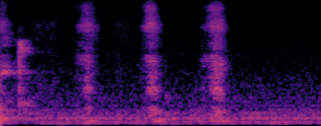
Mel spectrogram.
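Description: Pencil lead scratching faintly on drawing paper in a few short strokes as a curved line is sketched.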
